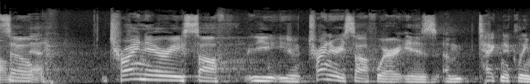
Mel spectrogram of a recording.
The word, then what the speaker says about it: Trinary: It's TRINARY, Trinary, like 3 naries. All right, so Trinary Trinary software is a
